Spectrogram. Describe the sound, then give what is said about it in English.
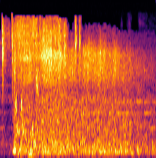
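Thunder breaks with a sudden crack and then rolls on as a dense, sustained rumble that stays loud for the rest of the moment. “We got lightning.”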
